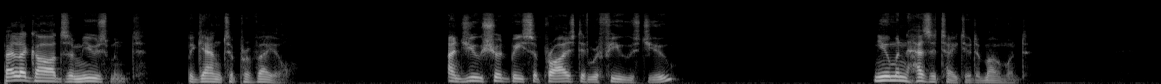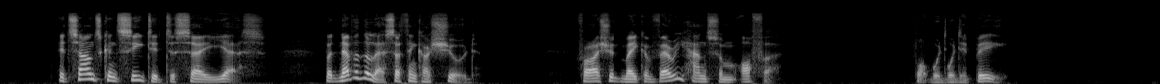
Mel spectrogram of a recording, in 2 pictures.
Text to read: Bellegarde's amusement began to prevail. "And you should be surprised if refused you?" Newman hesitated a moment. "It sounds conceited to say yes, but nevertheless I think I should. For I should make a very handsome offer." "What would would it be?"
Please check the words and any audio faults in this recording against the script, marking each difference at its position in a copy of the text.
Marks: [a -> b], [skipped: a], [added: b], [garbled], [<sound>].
Bellegarde's amusement began to prevail. "And you should be surprised if refused you?" Newman hesitated a moment. "It sounds conceited to say yes, but nevertheless I think I should. For I should make a very handsome offer." "What would would it be?"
